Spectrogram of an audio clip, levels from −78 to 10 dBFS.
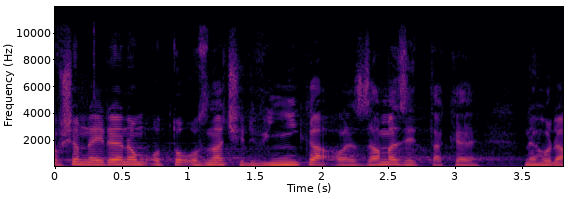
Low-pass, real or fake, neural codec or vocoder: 10.8 kHz; real; none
